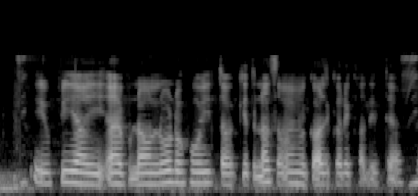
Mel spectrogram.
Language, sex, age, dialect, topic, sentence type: Magahi, female, 25-30, Western, banking, question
